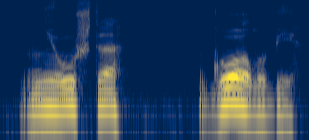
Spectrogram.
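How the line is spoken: Muttering. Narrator (Russian): пробормотала она

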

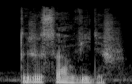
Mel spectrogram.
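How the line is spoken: Plain. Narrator (Russian): сказал он

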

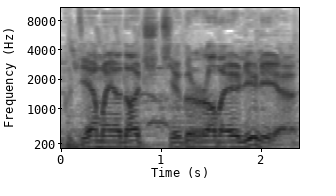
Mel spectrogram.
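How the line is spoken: Rough question. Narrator (Russian): грубо спросил он

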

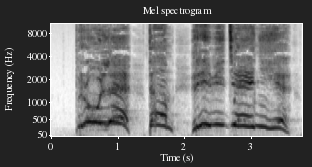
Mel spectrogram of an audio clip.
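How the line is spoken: Screaming. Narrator (Russian): завопил он

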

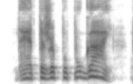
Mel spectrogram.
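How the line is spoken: Whisper. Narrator (Russian): прошептал Чиполлино медведю

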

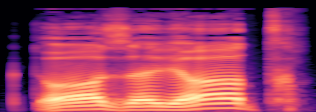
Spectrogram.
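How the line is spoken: Barking roar. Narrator (Russian): рявкнул Шер-хан

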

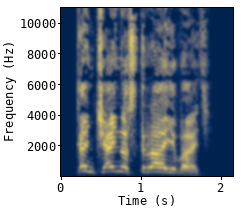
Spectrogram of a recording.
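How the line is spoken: Shout from the audience. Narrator (Russian): крикнули из зала

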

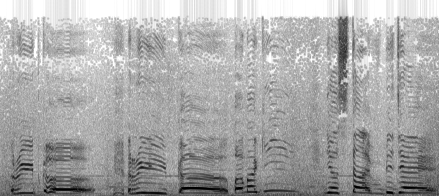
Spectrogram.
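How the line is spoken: Shouting while rowing. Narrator (Russian): Гуфи греб и кричал

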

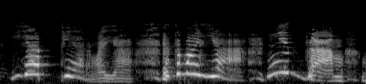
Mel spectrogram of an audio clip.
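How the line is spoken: Fox's sudden shriek. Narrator (Russian): вдруг взвизгнула лиса

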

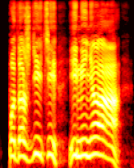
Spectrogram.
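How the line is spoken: Sudden shout. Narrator (Russian): неожиданно закричал Лимонюшка

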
